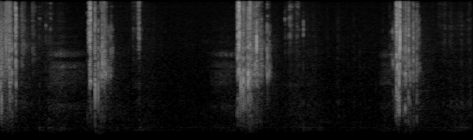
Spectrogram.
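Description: A small plastic zip bag handled as loose Perler beads are dropped back into it, in three short bursts about two seconds apart.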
